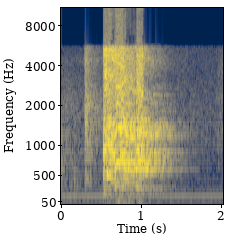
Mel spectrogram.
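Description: A man coughing: a couple of short coughs, then one loud, harsh cough about half a second in that fades away.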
